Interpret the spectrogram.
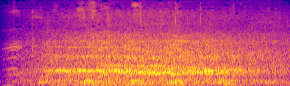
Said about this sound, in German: Einen Monat lang jubelten und pfiffen Sportbegeisterte aus aller Welt in den brasilianischen Fußballstadien.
